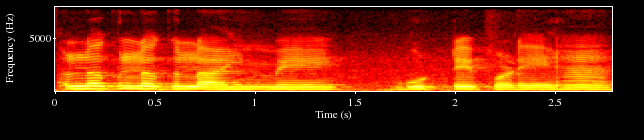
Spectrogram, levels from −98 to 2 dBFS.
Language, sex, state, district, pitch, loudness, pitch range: Hindi, female, Punjab, Fazilka, 210 Hz, -14 LUFS, 200-225 Hz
